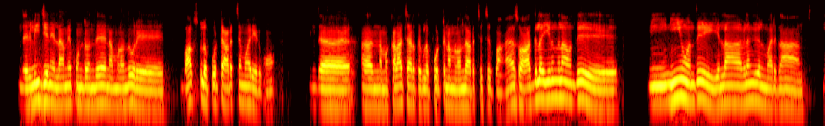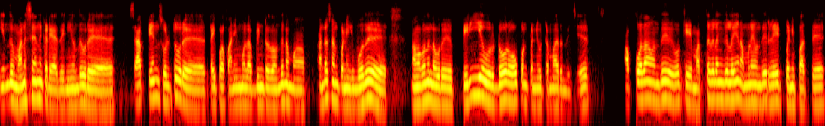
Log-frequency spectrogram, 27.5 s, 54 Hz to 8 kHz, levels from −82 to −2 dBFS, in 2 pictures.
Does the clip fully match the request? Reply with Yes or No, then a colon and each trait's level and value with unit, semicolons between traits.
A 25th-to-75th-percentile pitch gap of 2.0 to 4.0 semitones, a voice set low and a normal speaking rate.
No: average, 3.6 semitones; low, 130 Hz; fast, 160 wpm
